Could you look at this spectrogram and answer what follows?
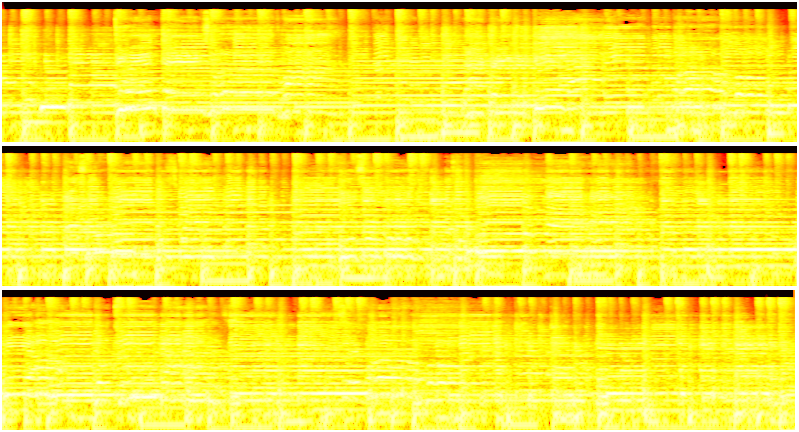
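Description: Live band playing a song: electric guitars, acoustic guitar, keyboard and drums with a steady beat, and a singer.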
